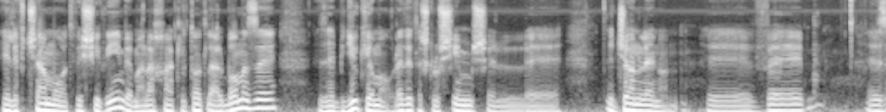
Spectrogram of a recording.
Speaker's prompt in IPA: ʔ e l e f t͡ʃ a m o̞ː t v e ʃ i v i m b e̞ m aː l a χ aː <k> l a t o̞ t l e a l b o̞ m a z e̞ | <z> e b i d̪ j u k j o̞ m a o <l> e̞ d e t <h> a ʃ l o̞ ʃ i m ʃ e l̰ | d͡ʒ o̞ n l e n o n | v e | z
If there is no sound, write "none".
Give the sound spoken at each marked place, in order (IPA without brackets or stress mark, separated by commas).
k, z, l, h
